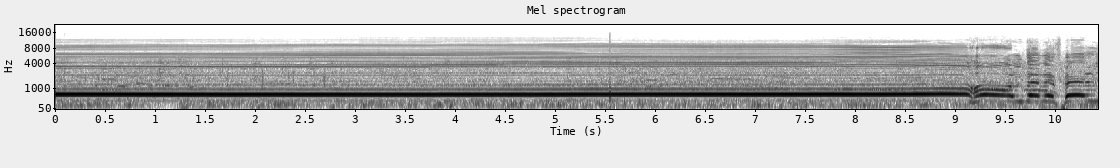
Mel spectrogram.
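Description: A sports commentator's long held goal cry, one "goooool" sustained at a steady pitch for about nine seconds. Near the end it breaks off into excited speech.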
